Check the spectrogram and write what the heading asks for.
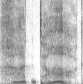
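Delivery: very high, gleeful, joyful cry. Showing how to say a word of pure joy: joyful exclamation. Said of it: "a word of pure joy and exclamation. But you say it like this".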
